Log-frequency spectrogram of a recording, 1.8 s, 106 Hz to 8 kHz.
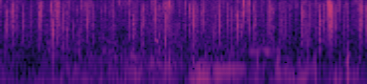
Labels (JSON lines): {"label": "biophony, cascading saw", "recorder": "SoundTrap 600 or HydroMoth"}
